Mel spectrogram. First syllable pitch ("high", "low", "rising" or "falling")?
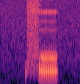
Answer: high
